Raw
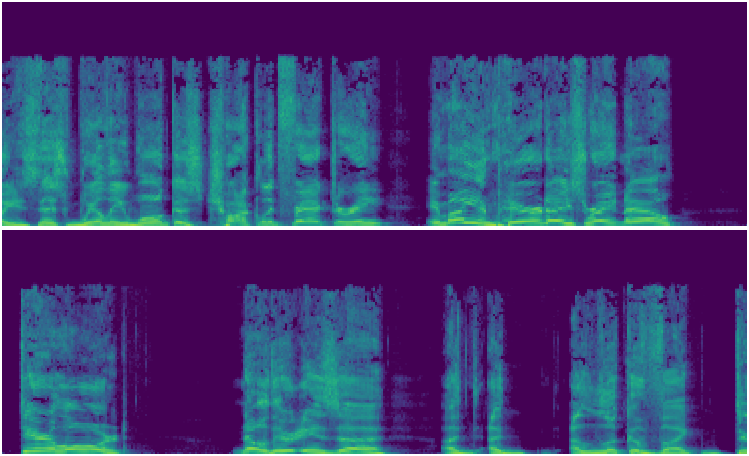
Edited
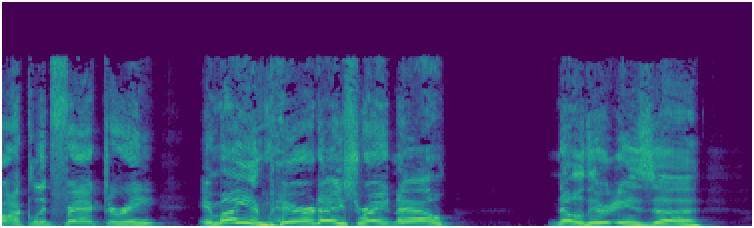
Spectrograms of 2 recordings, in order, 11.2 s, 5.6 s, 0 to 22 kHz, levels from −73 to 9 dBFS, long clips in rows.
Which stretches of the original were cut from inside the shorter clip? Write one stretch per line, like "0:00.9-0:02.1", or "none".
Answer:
0:05.7-0:07.2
